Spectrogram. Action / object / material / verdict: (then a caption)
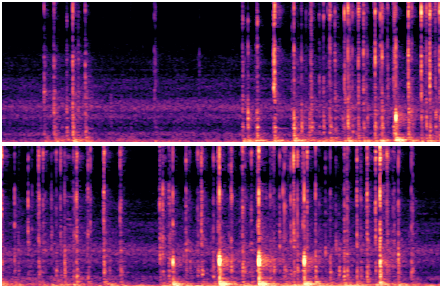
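tap / plastic mechanical keyboard / plastic / none. Fingertips and long painted nails type fast on a black plastic mechanical keyboard with a purple backlight. A few sharp taps come first, then a short quiet pause, followed by a steady stream of rapid, bright plastic clacks with louder strikes scattered throughout.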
